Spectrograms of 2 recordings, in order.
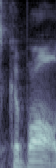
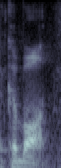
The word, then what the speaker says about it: Kabal: within this system now the general consensus is is that the pronunciation here is cabal but some are saying it's cable some are saying it's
